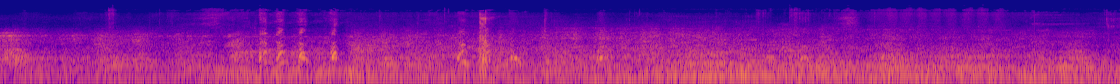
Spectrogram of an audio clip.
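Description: Dogs barking and yipping in short bursts, a cluster about four to five seconds in and another near seven seconds, over a steady low rumble.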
